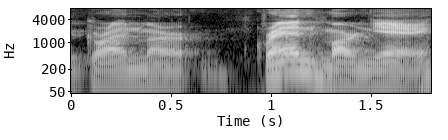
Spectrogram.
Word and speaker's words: Grand Marnier: So bringing it back to the Grand Marnier.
